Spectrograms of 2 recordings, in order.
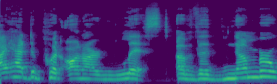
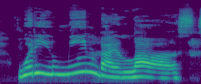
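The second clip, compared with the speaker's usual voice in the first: mock meek girlish voice, higher; 7 semitones higher than usual. Retelling a woman's recorded call in a little meek voice. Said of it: "this little meek girl".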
